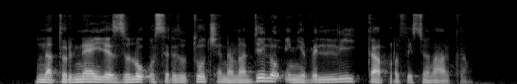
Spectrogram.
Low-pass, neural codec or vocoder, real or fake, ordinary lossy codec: 10.8 kHz; codec, 24 kHz, 3 kbps, HILCodec; fake; none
